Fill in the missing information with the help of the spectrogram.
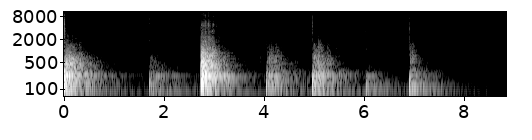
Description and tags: Tank of fuel oil, recorded in a castle basement in the north of france by PCM D100 Sony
